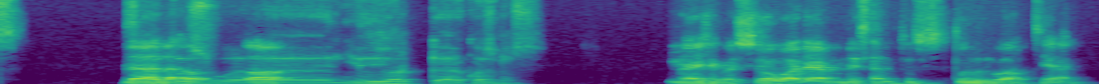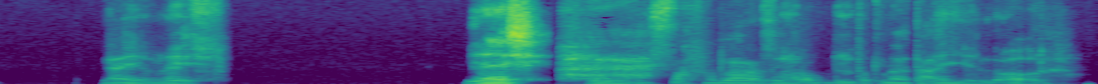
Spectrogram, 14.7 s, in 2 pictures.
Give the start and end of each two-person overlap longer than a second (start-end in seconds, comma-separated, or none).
0.8-2.1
